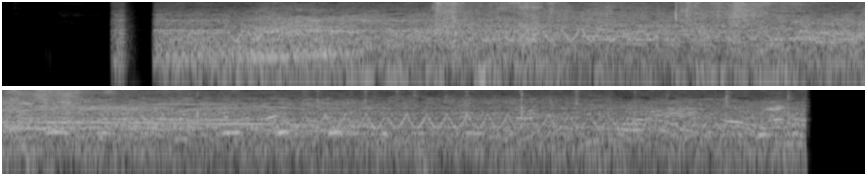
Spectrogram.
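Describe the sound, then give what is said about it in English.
Loud, dense roar of a car speeding in a getaway chase eluding the police, with sirens wailing through steady engine and road noise for several seconds; the car drives over a median to an overpass, lands on a bus and drives over another bus, continuous with no pauses. “So that is a car on a getaway chase trying to elude the police, drives over like a, a median to an overpass, lands on one bus, and then like drives over another bus.”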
